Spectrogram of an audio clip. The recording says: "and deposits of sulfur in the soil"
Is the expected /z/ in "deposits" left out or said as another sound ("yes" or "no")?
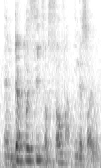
yes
